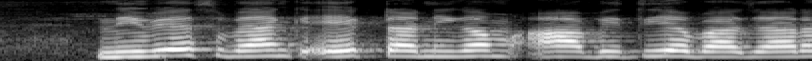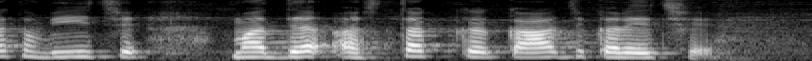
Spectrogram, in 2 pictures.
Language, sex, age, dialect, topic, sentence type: Maithili, female, 60-100, Eastern / Thethi, banking, statement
